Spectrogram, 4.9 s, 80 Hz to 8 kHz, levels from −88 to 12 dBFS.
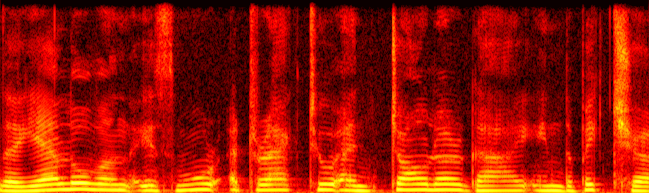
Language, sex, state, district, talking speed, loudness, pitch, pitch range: English, female, Maharashtra, Mumbai Suburban, 145 wpm, -13 LUFS, 215 Hz, 195-230 Hz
